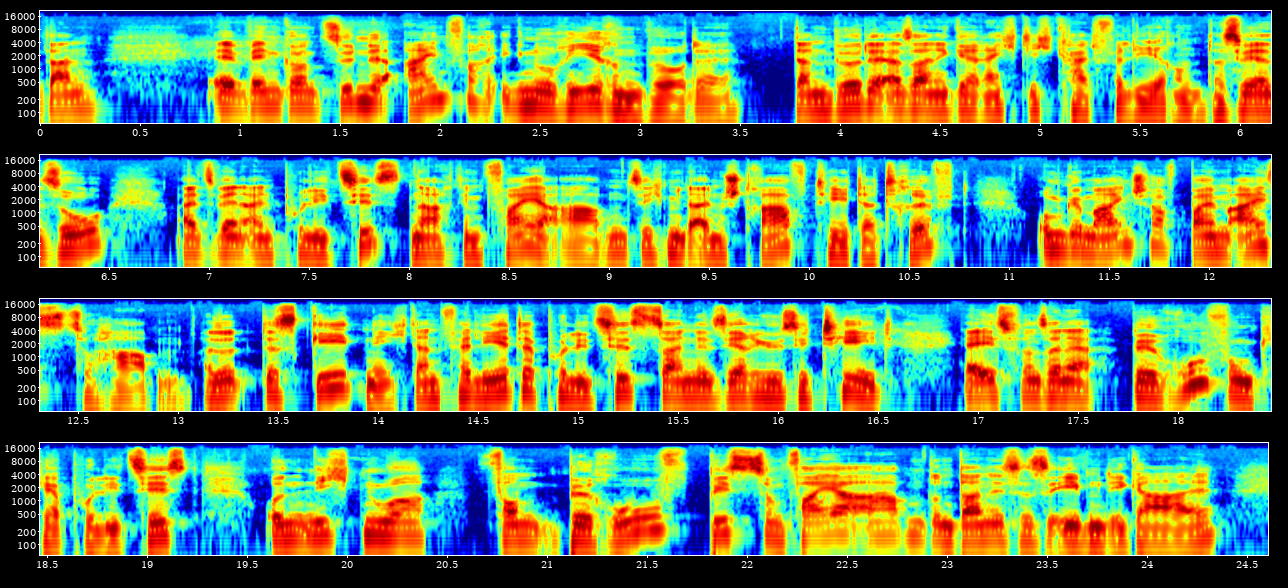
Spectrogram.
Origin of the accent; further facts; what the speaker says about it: Germany; wir als Deutsche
